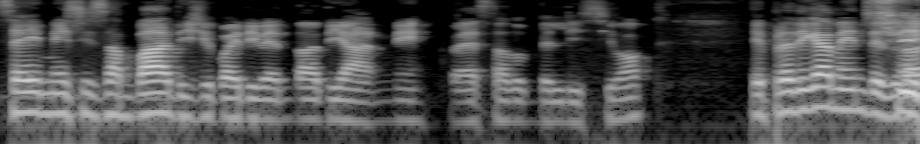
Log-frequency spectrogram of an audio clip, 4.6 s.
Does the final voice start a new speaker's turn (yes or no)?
yes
